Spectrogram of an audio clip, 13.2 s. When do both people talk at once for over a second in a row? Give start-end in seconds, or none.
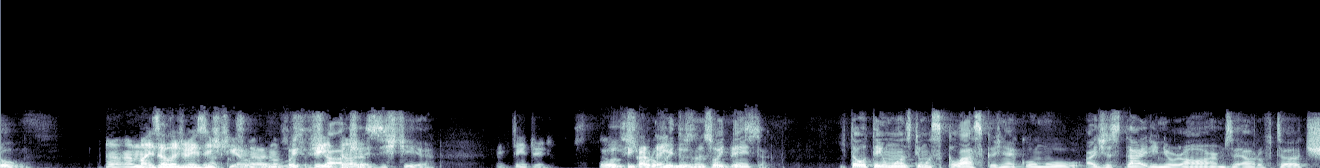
2.0-3.9, 6.1-7.6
